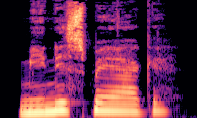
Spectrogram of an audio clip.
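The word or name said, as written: MINDESMÆRKES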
